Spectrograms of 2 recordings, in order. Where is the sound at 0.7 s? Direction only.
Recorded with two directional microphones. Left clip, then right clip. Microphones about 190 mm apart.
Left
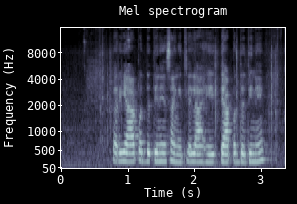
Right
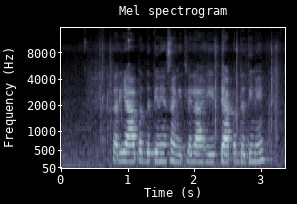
40° left (ahead or behind).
